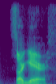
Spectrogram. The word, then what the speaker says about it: Sargeras: The Tomb of Sargeras, however you say it. I've never said it right. – Sargeras. – There you go.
